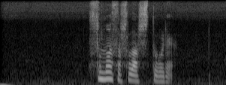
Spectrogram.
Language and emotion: Russian, angry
